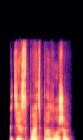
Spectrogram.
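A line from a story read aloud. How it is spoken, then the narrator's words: Whispered question. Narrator (Russian): шепотом спросила зонда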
